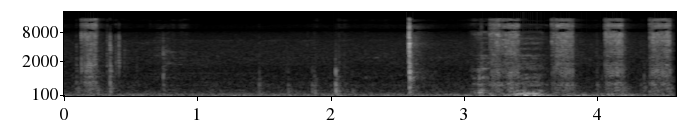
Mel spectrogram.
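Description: Ratcheting screwdriver backing out a Phillips screw from a mass airflow sensor: a run of even clicks, about four a second, that pauses for about two seconds with one sharp click, then starts again.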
